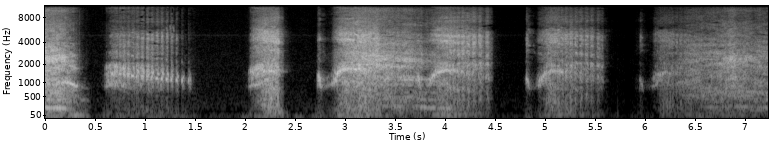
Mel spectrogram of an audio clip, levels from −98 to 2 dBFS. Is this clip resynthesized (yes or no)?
yes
